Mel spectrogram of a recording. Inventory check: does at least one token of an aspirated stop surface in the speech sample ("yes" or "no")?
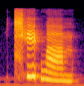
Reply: yes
